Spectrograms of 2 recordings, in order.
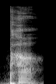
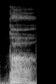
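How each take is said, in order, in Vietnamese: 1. Âm p phát ra có hơi bật. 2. Âm p phát ra không có hơi bật. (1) "chữ pờ nhưng mà nó nhiều hơi một chút" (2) "chữ P phở đứng một mình chúng ta đọc là pờ"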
